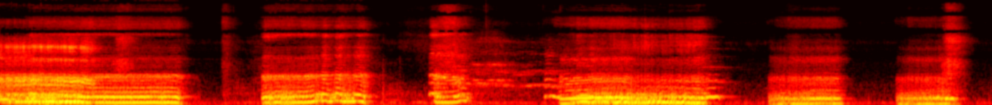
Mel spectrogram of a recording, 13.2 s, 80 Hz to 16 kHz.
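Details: Puppy growling at its own reflection indoors in a room in Indonesia, November 2023, after two dogs, one white and one black, were playing and were startled by their reflection; low rumbling growls come in five bursts of one to two seconds, separated by short silences.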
